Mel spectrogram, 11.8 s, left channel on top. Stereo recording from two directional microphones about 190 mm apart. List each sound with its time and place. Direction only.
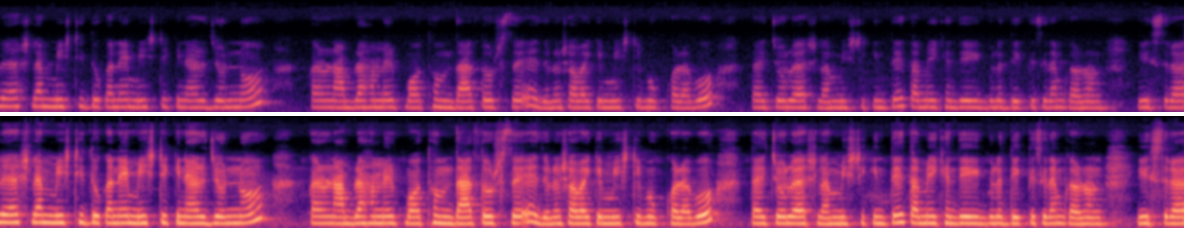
0.0 s speech: 10° right (ahead or behind)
